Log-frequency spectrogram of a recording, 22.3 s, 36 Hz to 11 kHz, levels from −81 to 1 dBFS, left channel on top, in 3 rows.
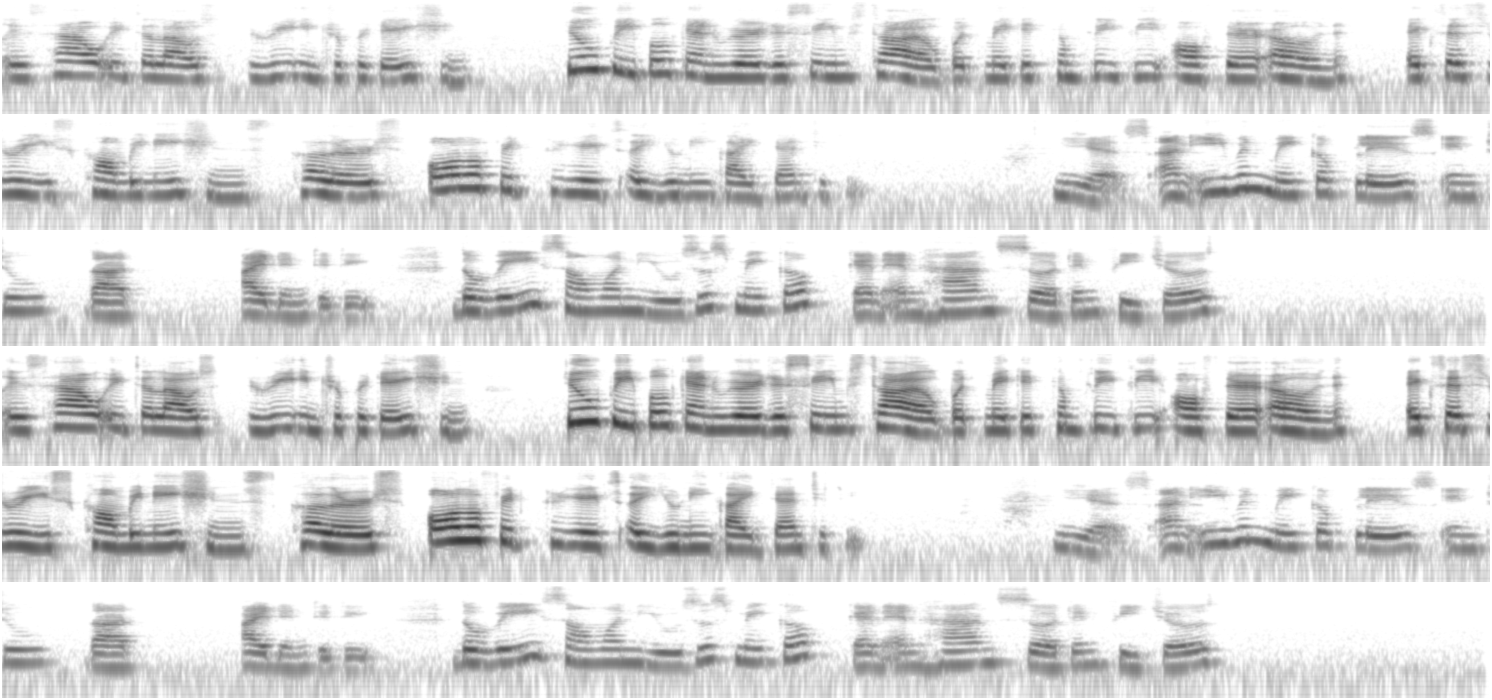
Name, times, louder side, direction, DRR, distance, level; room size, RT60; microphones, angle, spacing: voice 1, 0.0-2.3 2.8-6.7 7.0-11.8, right 6 dB, 85° right, 0.4 m, -28 dB
voice 2, 12.7-15.5 16.1-20.9, left 2 dB, 20° left, 0.3 m, -37 dB
2.6 x 2.3 x 3.2 m
head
